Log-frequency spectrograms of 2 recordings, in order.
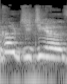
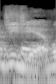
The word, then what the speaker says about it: Ogygia: Ogyglia? I don't know. – No, I feel like Ogygia is right. Like, I remember my English teacher saying that. Ogygia. We'll go with Ogygia. It's spelled fucking weird. It's O-G-Y apostrophe G-I-A.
